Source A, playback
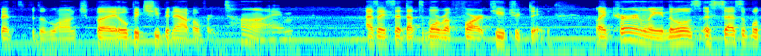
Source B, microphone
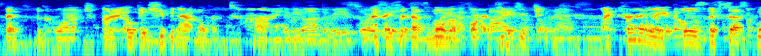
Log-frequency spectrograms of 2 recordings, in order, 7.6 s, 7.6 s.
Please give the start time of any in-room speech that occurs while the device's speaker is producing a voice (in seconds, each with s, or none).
2.8 s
